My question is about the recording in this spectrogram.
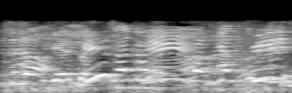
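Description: A group of children chattering and calling out over one another, their high voices rising and falling.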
